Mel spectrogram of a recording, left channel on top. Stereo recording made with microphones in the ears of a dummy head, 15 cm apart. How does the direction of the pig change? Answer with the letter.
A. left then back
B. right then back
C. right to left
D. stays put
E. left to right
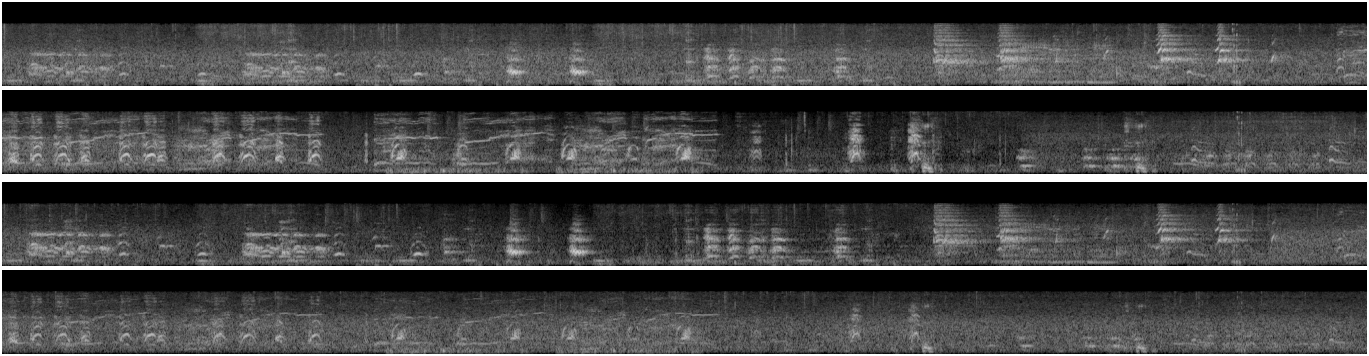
D.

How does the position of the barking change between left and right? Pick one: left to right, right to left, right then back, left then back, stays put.
right to left.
